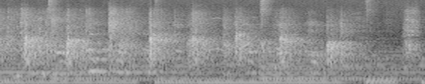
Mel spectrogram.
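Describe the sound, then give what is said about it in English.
A comedy audience at Canary in a Comedy Goldmine, live in Edinburgh, claps and applauds steadily for about three seconds to welcome a comedian, a dense patter of hand claps over a low, sustained droning tone underneath. “Now clap your hands like a prick and welcome”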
